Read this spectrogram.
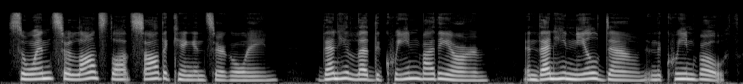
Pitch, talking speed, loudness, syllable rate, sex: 225 Hz, 220 wpm, -18 LUFS, 4.8 syllables/s, female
